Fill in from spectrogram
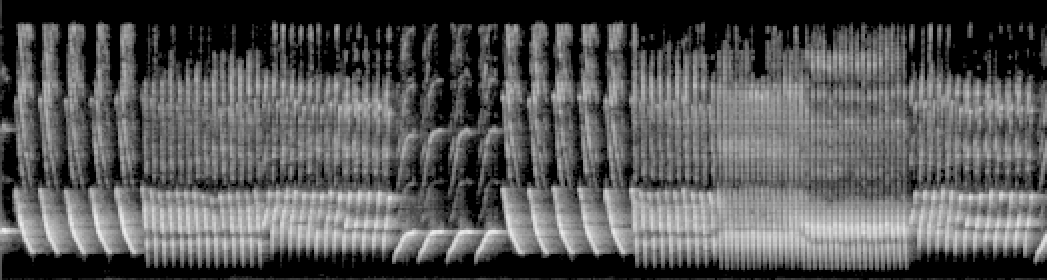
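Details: Canary song to draw other canaries into singing: alternating series of sharp sweeping notes and buzzy rapid trills, one dense high rasping stretch in the middle, loud and unbroken.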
